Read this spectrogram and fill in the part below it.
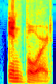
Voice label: "inboard", American

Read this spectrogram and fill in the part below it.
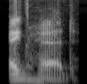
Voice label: "egghead", American

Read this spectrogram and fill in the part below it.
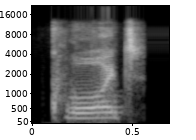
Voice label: "quoit", Indian

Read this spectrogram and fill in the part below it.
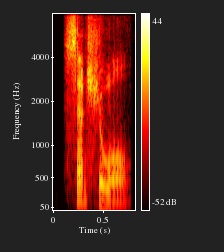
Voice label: "sensual", American

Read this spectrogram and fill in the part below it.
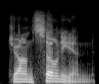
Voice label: "Johnsonian", American

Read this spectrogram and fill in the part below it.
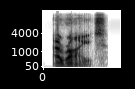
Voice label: "aright", British

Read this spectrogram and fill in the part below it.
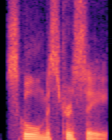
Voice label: "Schoolmistressy", American

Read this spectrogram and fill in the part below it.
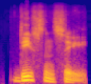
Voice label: "decency", American

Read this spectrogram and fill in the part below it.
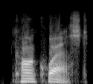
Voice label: "conquest", American

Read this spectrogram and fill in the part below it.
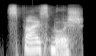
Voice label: "spicebush", Indian

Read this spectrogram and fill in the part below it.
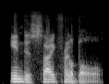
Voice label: "indecipherable", American

